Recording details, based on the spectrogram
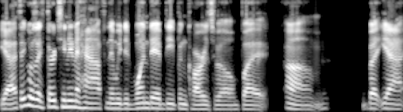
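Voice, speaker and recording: Here a man speaks at a medium pitch and a fairly quick pace. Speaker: filmmaker. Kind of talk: casual chat. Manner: animated.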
